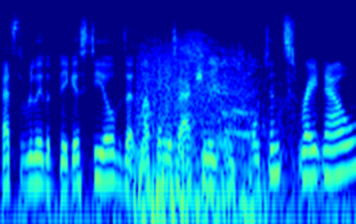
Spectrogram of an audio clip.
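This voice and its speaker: A woman's voice in an American accent, with ordinary pitch variation and noticeable background noise. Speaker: esports caster. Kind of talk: live commentary. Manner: fast.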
